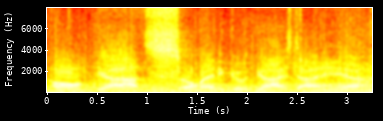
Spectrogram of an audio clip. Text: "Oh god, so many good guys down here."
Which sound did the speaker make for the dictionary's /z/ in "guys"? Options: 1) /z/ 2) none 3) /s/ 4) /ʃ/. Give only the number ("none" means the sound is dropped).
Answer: 1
